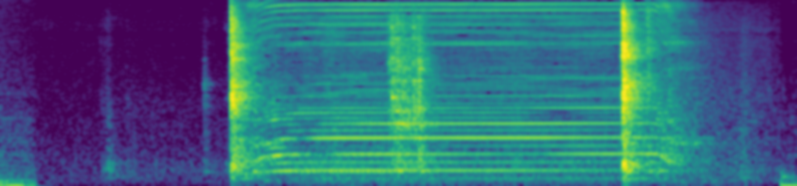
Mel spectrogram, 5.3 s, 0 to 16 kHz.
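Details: 1987 Memorex MemoryWriter word processor's self-ejecting floppy drive: clunk, steady high whirring about two and a half seconds, then a knock; drive no longer functions.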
